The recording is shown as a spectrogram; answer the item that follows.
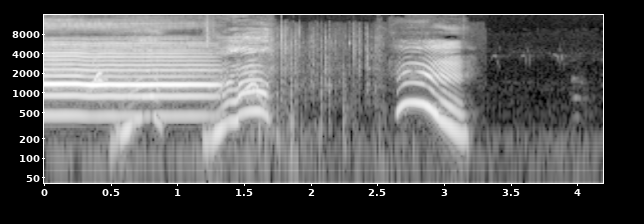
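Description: A long sung 'la' note held steady, ending about a second and a half in, followed by two short rising-and-falling squawks from a cartoon parrot.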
